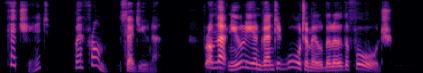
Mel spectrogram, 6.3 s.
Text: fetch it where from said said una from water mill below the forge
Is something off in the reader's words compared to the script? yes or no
yes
